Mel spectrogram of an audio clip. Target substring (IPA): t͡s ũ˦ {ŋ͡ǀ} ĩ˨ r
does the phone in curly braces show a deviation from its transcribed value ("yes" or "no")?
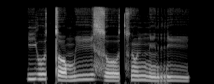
yes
